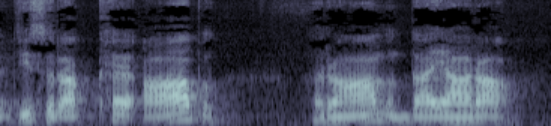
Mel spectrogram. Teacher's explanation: ਜਿਸ ਰਾਖੈ ਆਪ ਰਾਮ ਦਇਆਰਾ, ਇਹ ਵੀ ਪਾਠ ਧਿਆਨ ਨਾਲ, ਦਿਆਰਾ ਨੀ ਕਹਿਣਾ ਦਇਆਰਾ, ਇਕੱਠਾ ਹੀ ਬੋਲਣਾ ਹੈ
